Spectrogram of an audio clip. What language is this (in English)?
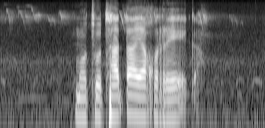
Tswana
